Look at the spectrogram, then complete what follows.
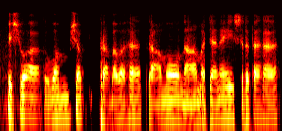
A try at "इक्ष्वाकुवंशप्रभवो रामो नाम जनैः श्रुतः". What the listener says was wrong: ஸ்ருதः பூர்த்தியா உக்காரம் சொல்லலாம். ஸ்ருதः வேணா, ஸ்ருதः ஊ ஃபுல்லா. அது உக்காரம் கீழே இருக்கு இல்லையா?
